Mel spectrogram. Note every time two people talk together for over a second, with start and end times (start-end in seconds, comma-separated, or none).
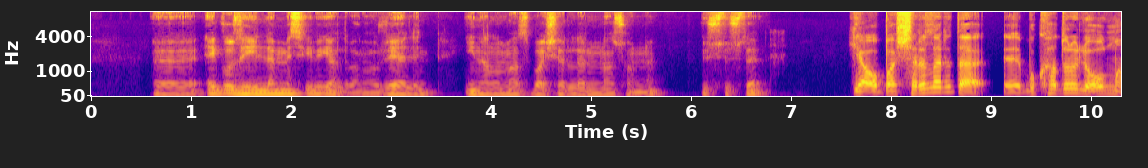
none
